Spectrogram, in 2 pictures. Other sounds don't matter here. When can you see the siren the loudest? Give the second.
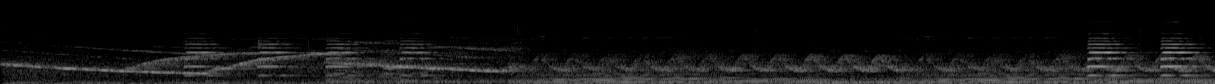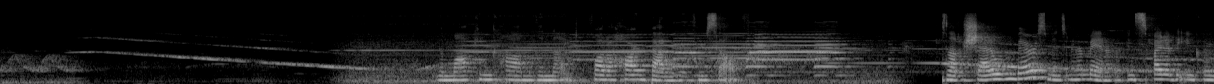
20 s.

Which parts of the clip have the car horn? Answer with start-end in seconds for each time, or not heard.
1.8-4.3, 10.8-11.9, 18.9-21.1.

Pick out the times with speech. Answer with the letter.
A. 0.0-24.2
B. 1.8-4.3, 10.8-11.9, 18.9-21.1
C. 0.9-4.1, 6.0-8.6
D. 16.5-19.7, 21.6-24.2
D.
